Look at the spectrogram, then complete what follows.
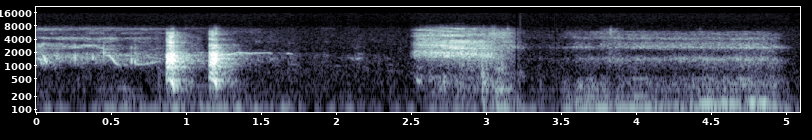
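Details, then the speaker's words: Dog snoring loudly after tiring himself out, on the verge of dreaming: harsh, rasping breath followed by a thin whistling tone. "Yeah, it's my dog snoring. Can you hear how loud he is?"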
